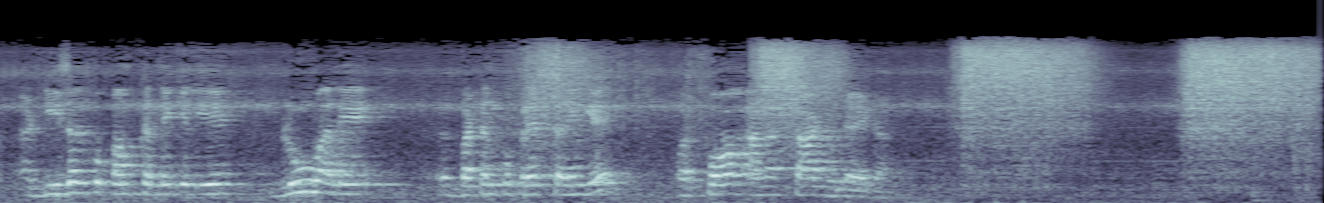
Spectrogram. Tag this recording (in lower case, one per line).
speech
